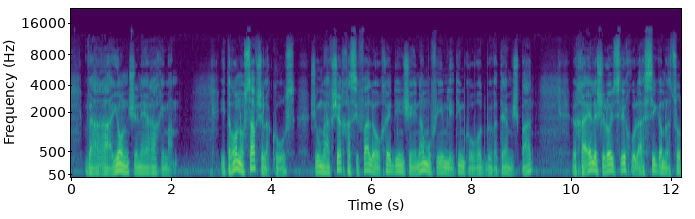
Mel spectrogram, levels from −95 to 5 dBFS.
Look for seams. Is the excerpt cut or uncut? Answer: uncut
